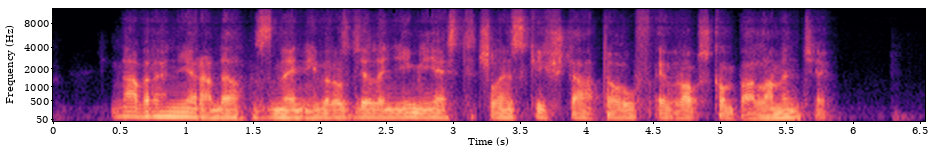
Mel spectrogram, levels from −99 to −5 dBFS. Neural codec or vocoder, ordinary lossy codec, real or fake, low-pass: codec, 16 kHz in and 24 kHz out, 0.8 kbps, FocalCodec, streaming, 65536 codes; Opus, 16 kbps; fake; 10.8 kHz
